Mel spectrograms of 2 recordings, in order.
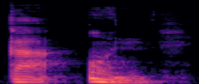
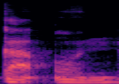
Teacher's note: Because kaon itself, if you just pronounce it in one word with two vowels, there's a glottal stop between the two vowels.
